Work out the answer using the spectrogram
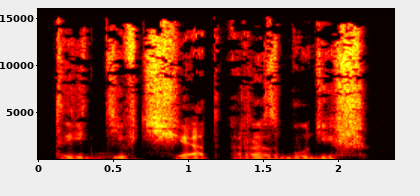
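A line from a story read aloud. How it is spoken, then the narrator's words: Quiet. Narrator (Russian): тихо ответил он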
